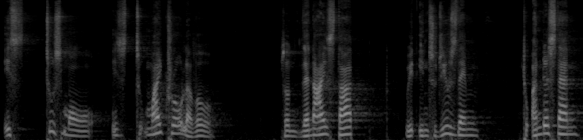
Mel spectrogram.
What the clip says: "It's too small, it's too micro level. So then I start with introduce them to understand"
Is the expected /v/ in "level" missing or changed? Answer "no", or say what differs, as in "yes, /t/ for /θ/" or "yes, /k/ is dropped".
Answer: no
